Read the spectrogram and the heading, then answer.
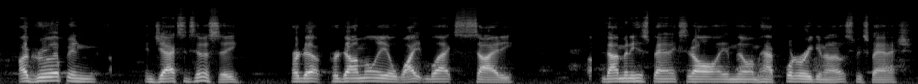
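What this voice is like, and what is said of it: Tennessee Southern accent. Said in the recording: “your accent, obviously, you're from Tennessee”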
